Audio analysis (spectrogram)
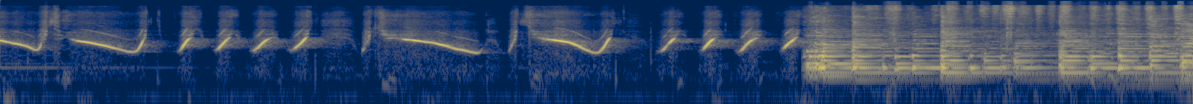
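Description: A person whistles an imitation of a northern cardinal's song, with repeated slurred downward notes in quick bursts, close and clear, and then a full instrumental accompaniment comes in.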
